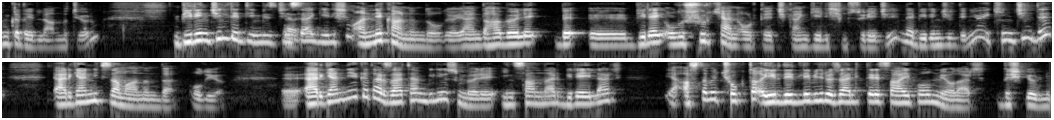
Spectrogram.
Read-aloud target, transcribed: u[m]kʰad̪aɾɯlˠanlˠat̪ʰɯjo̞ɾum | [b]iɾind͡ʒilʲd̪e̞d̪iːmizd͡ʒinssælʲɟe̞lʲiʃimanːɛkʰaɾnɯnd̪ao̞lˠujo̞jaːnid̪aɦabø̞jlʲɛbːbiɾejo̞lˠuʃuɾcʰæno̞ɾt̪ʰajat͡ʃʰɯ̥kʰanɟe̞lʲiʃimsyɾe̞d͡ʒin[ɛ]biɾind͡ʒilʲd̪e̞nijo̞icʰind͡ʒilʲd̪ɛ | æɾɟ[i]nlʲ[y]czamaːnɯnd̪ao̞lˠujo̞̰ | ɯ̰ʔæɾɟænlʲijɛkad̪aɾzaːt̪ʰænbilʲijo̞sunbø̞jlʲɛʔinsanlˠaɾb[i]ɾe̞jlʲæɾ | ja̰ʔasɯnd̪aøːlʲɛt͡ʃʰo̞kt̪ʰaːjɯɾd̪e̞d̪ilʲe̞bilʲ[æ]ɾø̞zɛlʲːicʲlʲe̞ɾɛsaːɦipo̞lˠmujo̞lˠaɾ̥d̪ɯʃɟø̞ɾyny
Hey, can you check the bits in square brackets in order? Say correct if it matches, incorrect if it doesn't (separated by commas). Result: correct, correct, correct, incorrect, incorrect, correct, incorrect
